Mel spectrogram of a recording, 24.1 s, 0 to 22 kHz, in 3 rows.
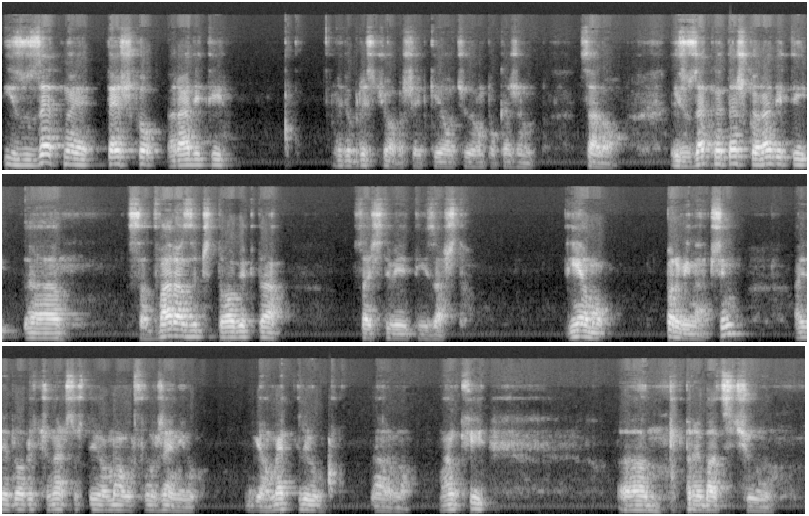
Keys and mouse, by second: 2.9 click, 3.8 click, 16.3 shift+a, 23.4 g.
